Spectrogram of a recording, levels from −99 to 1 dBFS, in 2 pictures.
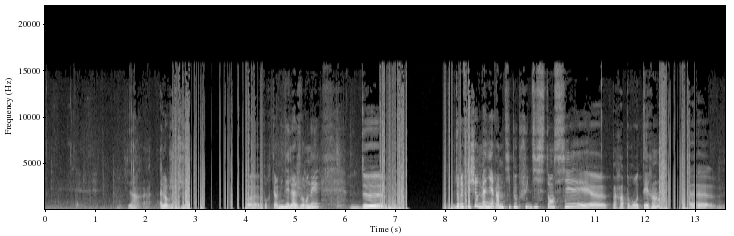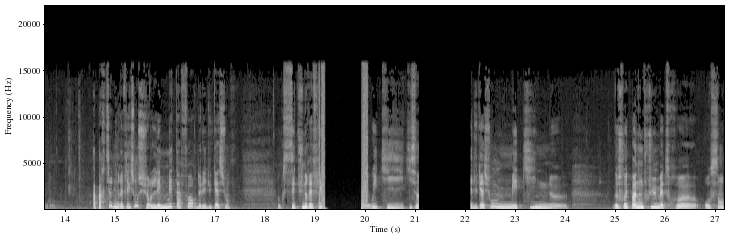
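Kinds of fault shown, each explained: Intermittent contact: a loose cable or plug briefly lost connection, so the sound cuts out with crackle at each edge and only faint hiss remains while open. It happens four times, at 2.56, 6.70, 12.29 and 19.08 s, with gaps of about 1.1 s, 0.73 s, 0.32 s and 0.74 s.
Damaged data in a compressed stream: corrupted bytes in the encoded stream made the decoder misread frames and lose sync while it searched for the next valid header. The result is a short chirp or blip, at 13.00 s.
Audio dropout to silence: the input was likely lost while recording carried on writing silence. At 21.08 s the sound stops dead for about 1.04 s, leaving silence with no room tone, and then resumes mid-flow with that stretch gone.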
